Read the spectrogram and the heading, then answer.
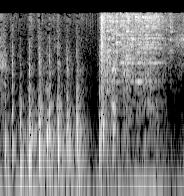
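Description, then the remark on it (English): A series of rapid, rhythmic thuds gives way to a loud crash of window glass shattering as a man is hit so hard he goes through the window, followed by a sustained wash of tinkling, scattering shards. No one speaks. “Cisco hit that Jumbo Maverick so hard, he goes through the window.”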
